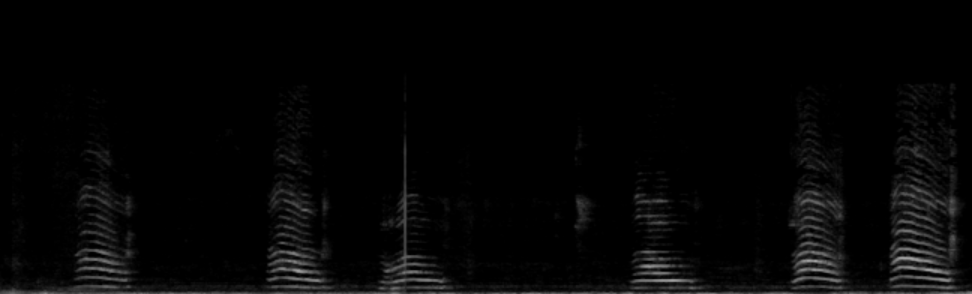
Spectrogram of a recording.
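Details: Female domestic cat in heat calling for a mate: six drawn-out, harmonic meows, each about half a second, rising then falling, spaced irregularly every one to two seconds over low background rumble.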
